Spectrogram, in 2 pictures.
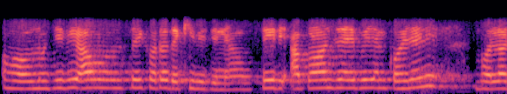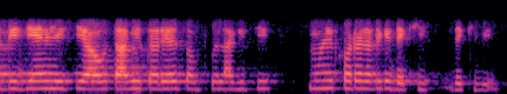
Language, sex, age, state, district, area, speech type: Odia, female, 60+, Odisha, Boudh, rural, conversation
